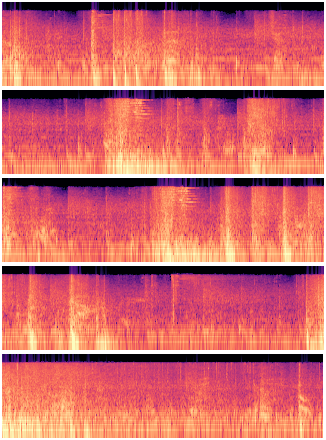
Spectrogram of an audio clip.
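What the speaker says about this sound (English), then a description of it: "I hit him with the rocket launcher." A rocket launcher striking an enemy in the video game Resident Evil Requiem, heard as several loud, sharp blasts and crashing impacts scattered among gunfire, with a heavy burst near the end.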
